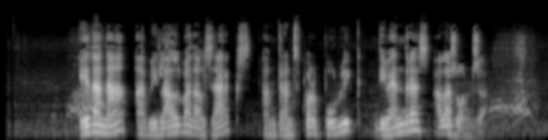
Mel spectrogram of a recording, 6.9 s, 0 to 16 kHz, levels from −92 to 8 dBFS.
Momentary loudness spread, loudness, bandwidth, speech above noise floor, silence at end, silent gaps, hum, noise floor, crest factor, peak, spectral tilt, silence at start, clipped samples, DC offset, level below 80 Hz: 19 LU; -24 LUFS; 10 kHz; 35 dB; 0.25 s; none; none; -60 dBFS; 26 dB; 0 dBFS; -3.5 dB/octave; 0.85 s; under 0.1%; under 0.1%; -68 dBFS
